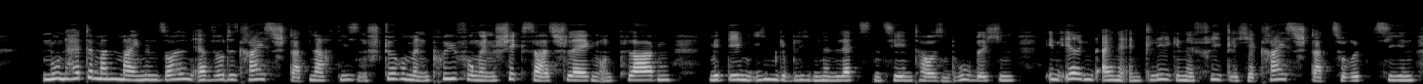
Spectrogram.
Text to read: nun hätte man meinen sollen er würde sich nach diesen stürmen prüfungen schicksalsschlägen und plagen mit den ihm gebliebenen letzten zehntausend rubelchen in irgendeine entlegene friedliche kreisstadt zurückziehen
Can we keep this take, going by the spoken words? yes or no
no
